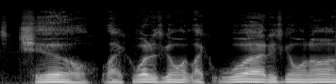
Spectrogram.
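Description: In a Southern US accent, the voice has a dark, mellow tone and fairly even intonation. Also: man. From US South. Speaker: radio host and country music artist. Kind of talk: casual chat. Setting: home, on a couch.

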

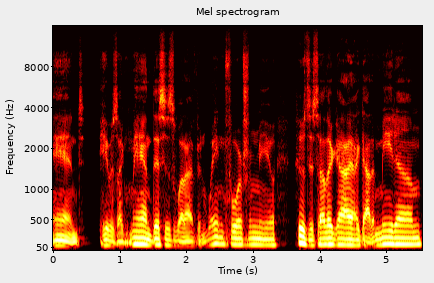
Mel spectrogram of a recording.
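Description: A man with an ordinary speaking voice and an American accent talks at a moderate pace in a fairly low pitch with lively intonation, in a very clean recording with a silent background. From southwest Ohio, north of Cincinnati. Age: 20s. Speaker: country musician. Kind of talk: casual chat.

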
